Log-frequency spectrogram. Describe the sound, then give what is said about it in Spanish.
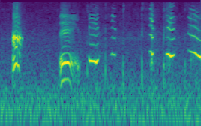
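A voice imitates a dog barking during a game of imitating animal sounds: a quick string of about eight short, high-pitched yips and woofs, some bending up or down in pitch, over a faint steady hiss. “¿Y cómo hace el perro?”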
